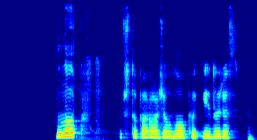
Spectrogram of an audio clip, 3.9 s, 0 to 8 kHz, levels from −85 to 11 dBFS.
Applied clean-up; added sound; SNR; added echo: neural mask model DeepFilterNet 3.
